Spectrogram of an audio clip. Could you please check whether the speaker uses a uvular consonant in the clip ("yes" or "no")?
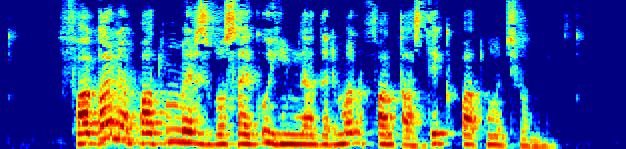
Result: no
